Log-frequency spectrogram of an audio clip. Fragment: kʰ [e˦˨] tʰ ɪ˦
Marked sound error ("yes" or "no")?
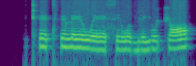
no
